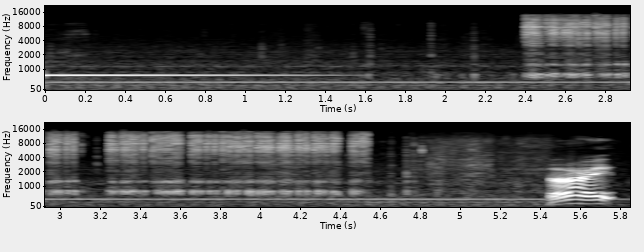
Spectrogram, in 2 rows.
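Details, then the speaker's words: 1993 Cadillac Allante, hot, with a low oil pressure warning flashing: a relay chatters as a fast even train of clicks for about two seconds, then stops when pulled. This relay is the culprit; its circuit is not yet identified. "let me figure out which relay it is oh it's one of these this one right [Music] here let's see what happens when we pull it out"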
